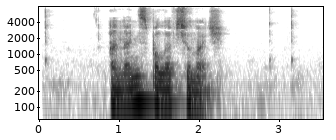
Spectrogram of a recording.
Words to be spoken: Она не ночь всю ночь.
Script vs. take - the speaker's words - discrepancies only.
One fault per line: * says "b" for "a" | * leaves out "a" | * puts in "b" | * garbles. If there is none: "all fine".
* says "спала" for "ночь"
